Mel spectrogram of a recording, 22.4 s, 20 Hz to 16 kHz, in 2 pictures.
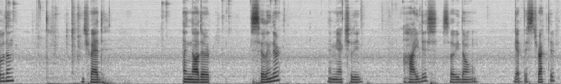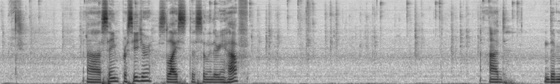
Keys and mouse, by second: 0.9 alt+a, 1.4 shift+a, 4.5 shift+middle drag, 5.0 middle click, 5.4 shift+middle click, 11.3 n, 11.8 click, 12.5 Tab, 12.8 1, 13.2 click, 13.9 shift+click, 14.7 j, 14.9 drag, 16.3 shift+r, 16.6 shift+z, 17.0 click, 17.7-20.5 typing, 20.2 Tab, 20.9 shift+middle drag.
